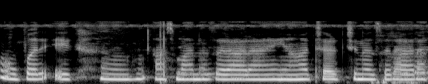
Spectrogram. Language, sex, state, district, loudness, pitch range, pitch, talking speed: Hindi, female, Bihar, Katihar, -14 LUFS, 230-245 Hz, 235 Hz, 180 wpm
